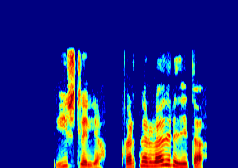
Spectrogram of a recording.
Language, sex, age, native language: Icelandic, female, 40-49, Icelandic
